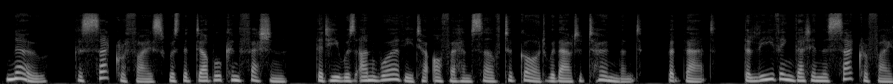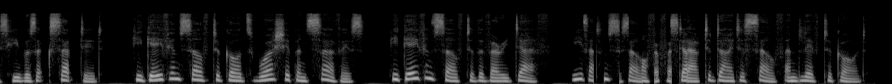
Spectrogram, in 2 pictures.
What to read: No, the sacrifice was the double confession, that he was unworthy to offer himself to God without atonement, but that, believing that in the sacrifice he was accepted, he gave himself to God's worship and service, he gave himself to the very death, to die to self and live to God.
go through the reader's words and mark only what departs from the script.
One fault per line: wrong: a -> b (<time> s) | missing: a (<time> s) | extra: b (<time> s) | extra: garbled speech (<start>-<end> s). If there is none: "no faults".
extra: garbled speech (14.6-15.9 s)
